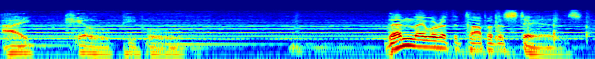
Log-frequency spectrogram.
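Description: A man narrating an old-time radio suspense story in a grave, measured, literary way. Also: sits low, sing-song, exaggerated voice. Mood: ominous. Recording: dull vintage radio recording with music.

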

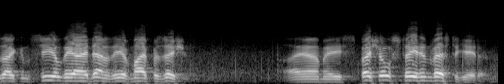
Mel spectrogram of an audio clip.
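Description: An actor playing a brisk, authoritative state investigator with a formal, commanding manner in an old radio drama. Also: male voice, on the high side, lightly acted. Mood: firm, authoritative. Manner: formal, commanding interrogation with clipped questions. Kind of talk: 1940s-50s radio drama acting. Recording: tinny, noisy old radio recording.

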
